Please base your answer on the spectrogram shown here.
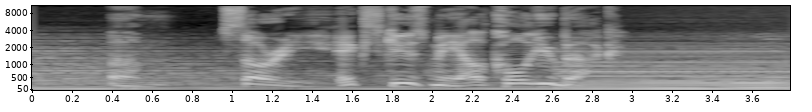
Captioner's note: Angad Over Call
